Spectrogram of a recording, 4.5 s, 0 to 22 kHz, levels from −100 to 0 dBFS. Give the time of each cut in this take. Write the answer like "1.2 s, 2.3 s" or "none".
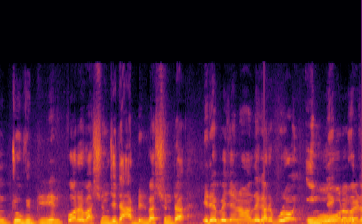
3.3 s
